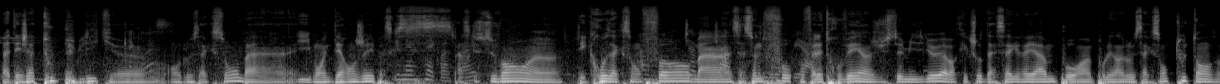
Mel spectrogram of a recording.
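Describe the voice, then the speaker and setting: A man, an actor talking in a relaxed, slangy interview manner. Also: medium pitch, moderate pace, few pauses, crowd noise.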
